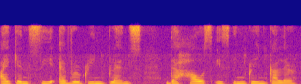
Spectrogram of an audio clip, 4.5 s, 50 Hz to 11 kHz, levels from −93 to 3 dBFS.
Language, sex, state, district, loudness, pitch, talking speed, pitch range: English, female, Nagaland, Kohima, -16 LUFS, 190 Hz, 145 wpm, 185-200 Hz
